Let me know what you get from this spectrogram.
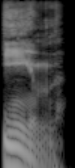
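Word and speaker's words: Eyam: Am, as you may know, is pronounced just like Eam.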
